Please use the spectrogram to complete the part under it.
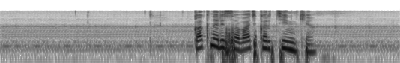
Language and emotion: Russian, neutral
